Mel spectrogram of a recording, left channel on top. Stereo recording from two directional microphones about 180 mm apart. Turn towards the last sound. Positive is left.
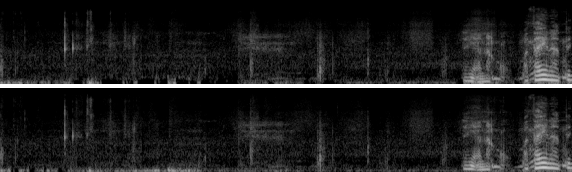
turn(degrees=-15)  # may be behind; listen again after turning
